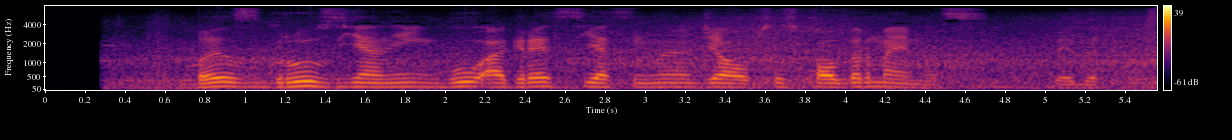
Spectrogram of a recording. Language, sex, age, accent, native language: Uzbek, male, 18-24, Buxoro, Uzbek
